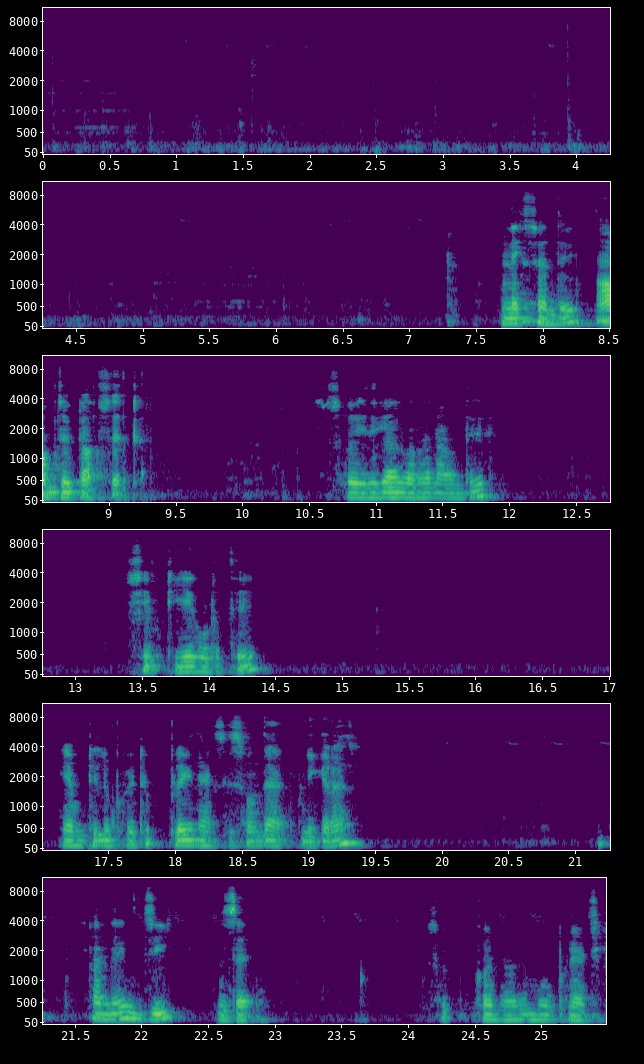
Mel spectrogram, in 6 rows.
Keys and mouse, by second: 0.1 ctrl+z, 0.5 ctrl+z, 2.4-3.6 drag, 8.9 click, 10.1 Tab, 13.2 shift+a, 21.6 g, 22.4 z.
